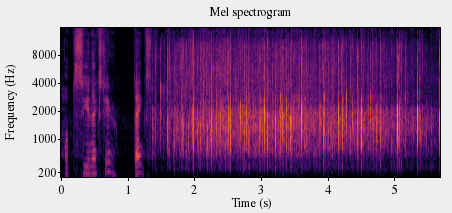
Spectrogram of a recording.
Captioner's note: applause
